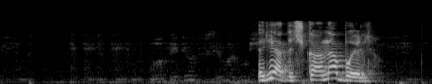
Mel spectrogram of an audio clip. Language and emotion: Russian, neutral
